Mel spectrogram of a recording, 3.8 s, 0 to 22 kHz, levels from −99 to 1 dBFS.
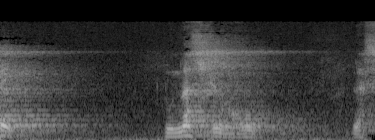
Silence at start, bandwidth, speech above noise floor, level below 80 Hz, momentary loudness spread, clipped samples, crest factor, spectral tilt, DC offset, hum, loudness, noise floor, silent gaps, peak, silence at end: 0 s; 11.5 kHz; 25 dB; -64 dBFS; 25 LU; under 0.1%; 22 dB; -3 dB/octave; under 0.1%; none; -36 LUFS; -59 dBFS; none; -16 dBFS; 0 s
